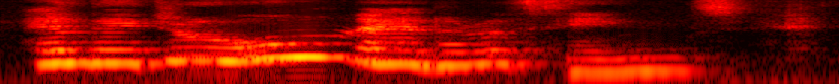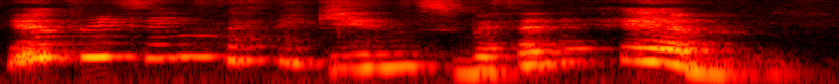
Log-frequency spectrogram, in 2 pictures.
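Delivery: high, drowsy little Dormouse; sleepy Dormouse. Acted. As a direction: drift toward sleep in a high small voice.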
